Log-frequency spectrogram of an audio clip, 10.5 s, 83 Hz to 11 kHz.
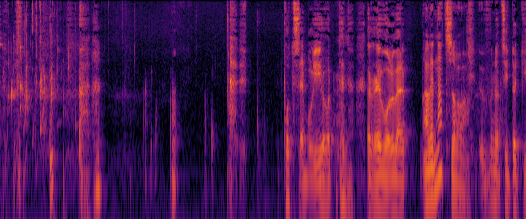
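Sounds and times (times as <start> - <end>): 
water pouring into a glass: 0.0 - 1.6
speech: 5.7 - 10.5.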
